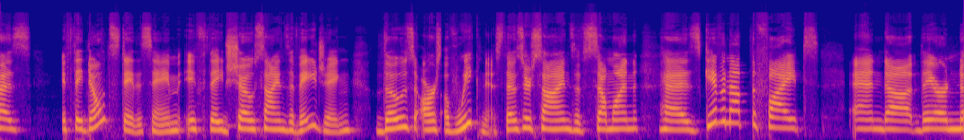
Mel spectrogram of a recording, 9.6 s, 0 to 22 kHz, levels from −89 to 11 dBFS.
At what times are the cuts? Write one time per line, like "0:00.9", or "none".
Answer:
0:02.3
0:04.4
0:06.6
